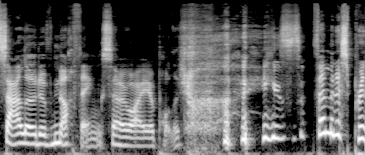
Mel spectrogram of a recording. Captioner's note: laughing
